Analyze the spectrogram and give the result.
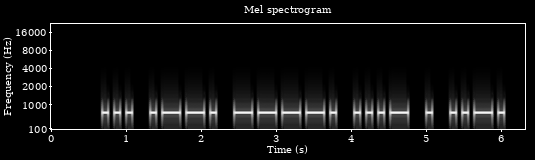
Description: Morse code, heard as a keyed tone, about 15 wpm, 700 Hz. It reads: SP9VEF
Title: DXCC-100 Call Signs - 6 Characters - Repeated 2x - 15wpm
